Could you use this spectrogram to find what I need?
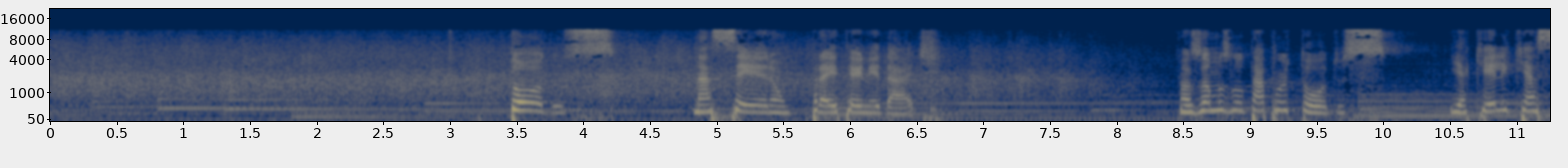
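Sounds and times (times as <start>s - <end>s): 
audience applauding: 0.0s - 8.1s
speech: 3.5s - 6.8s, 8.5s - 11.2s.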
